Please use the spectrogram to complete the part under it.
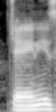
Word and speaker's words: Janie: They're really pronouncing the E on that. That's all. It's just Janie.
